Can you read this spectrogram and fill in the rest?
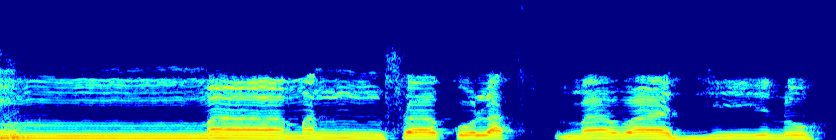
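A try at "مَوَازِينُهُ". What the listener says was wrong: Mawazinuh. Huruf za yang tadi. Mawazinuh.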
